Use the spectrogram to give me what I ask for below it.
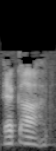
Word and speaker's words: Echad: That Hebrew word for flesh is spelled E-C-H-A-D. Echad. Echad. E-C-H-A-D.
